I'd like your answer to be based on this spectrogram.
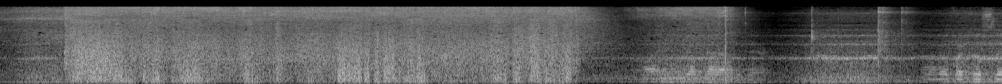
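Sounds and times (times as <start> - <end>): compressed air blow gun hissing: 0.6 - 6.1.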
